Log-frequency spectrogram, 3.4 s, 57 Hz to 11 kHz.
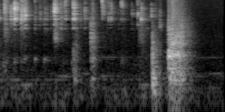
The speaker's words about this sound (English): I'll just roll 2 dice and tell you the number in a random order.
